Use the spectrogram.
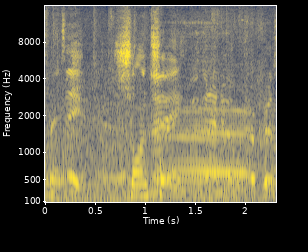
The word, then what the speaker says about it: santé: How do you say cheers in Santé. French? Santé. We're gonna do a proper santé. How? So you gotta look in the eye. Look in the eye. Already. Like that. Santé, like that.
